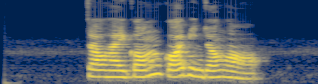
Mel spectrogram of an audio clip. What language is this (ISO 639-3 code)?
yue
